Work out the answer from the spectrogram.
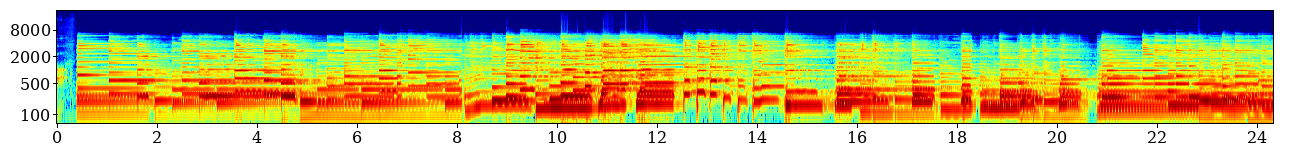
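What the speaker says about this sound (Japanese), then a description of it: "続きましてはトパンがこちらリバーブになっております。" An electric guitar plays sustained chords and melodic phrases through a Catalinbread Topanga reverb pedal, with lush, washing reverb tails that fill the gaps between notes, loud and up close.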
